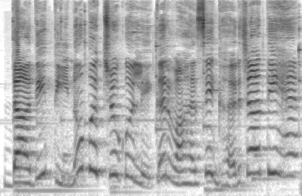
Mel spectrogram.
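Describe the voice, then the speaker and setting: A woman's voice: very high voice, very animated, moderate pace. A woman narrating a scripted children's story as the storyteller. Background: music.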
